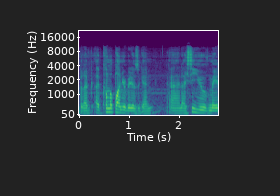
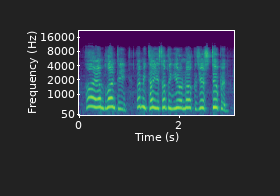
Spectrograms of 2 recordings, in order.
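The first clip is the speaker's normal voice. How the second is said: very high, shrill, loud, snide mocking toy voice; 10 dB louder than usual. Acting out a pretend toy conversation mocking the addressee: mocking imitation of Blunty. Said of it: "have them do a conversation".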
